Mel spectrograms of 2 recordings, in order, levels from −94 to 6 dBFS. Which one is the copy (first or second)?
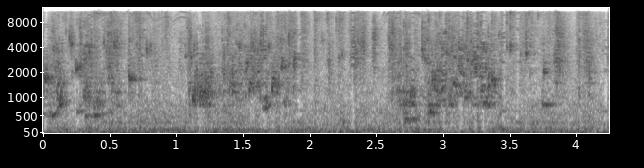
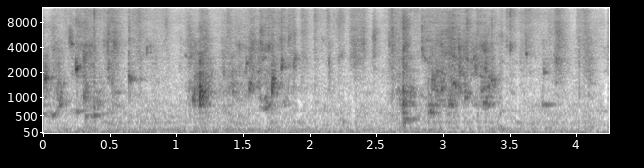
second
